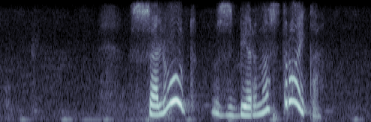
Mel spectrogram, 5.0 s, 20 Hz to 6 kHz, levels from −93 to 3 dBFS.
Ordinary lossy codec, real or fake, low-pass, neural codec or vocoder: Opus, 16 kbps; real; 5.4 kHz; none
